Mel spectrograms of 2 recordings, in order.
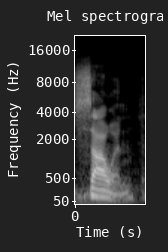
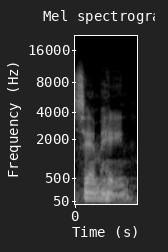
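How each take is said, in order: First: The word is said the traditional Irish way. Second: The word is sounded out as spelled. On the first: This is how the people of the tradition say it. "they pronounce it Samhain" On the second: This is the speaker's habitual pronunciation. "I've always called it Samhain"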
